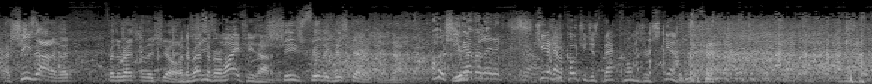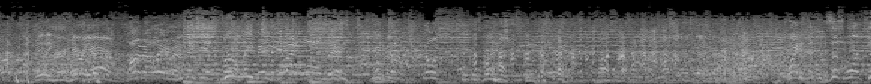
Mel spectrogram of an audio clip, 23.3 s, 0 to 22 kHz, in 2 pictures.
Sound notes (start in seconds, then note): 10.5 laughter; 19.3 laughter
